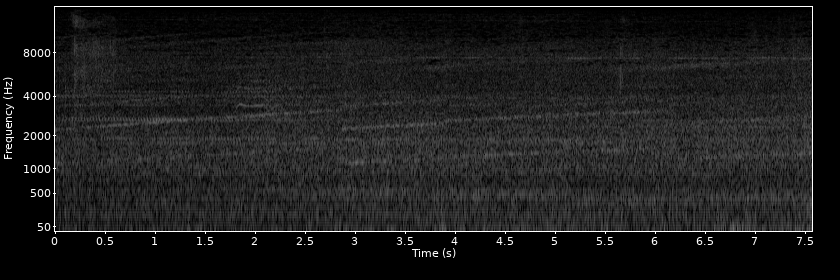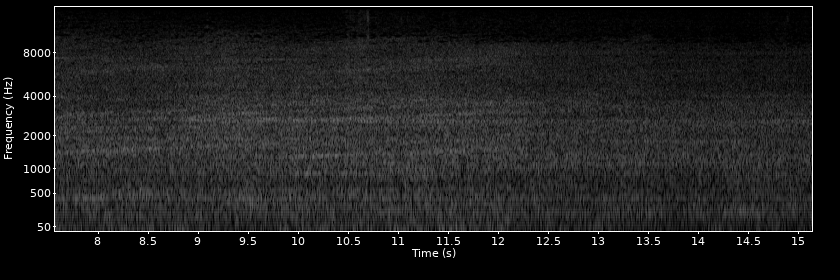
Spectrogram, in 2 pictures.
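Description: A train running through the station, a steady rumble with several faint whines slowly rising in pitch, as a train accelerating gives.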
